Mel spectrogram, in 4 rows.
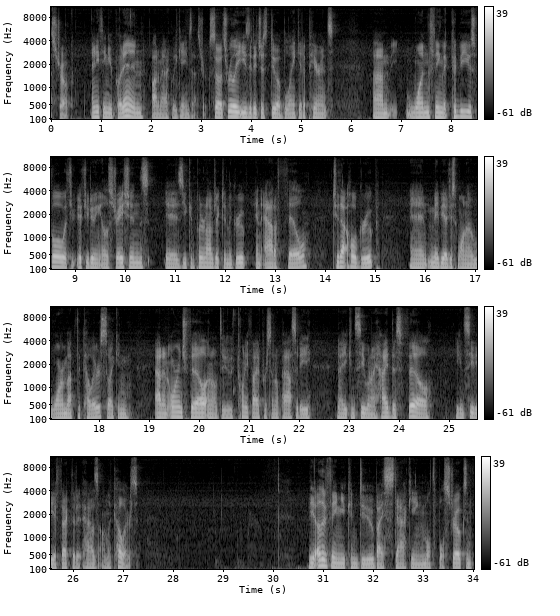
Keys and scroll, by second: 0.3 super+x, 0.4 a, 1.3 super+f, 1.6 shift+super+a, 5.4 v, 20.1-21.0 typing.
